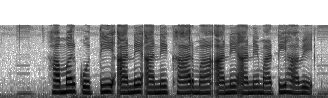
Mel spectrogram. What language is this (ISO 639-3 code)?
hne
